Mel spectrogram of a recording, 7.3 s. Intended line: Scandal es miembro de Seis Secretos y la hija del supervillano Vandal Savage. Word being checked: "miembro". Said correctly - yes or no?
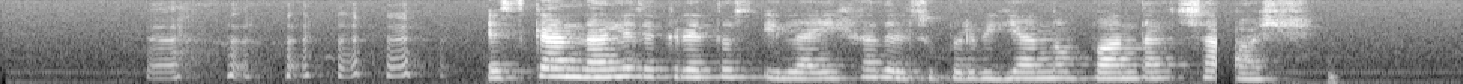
no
